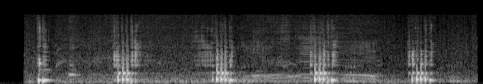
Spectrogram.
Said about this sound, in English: Isn't that crazy? That's the sound of an elephant bull seal. They are world famous at the Año Nuevo State Park in California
